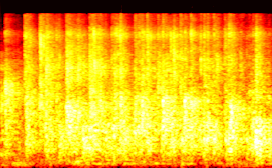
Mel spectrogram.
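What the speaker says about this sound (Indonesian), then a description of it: "Tepuk tangan" A school class applauds a student group, giving a steady burst of brisk, dense handclaps in a room that holds evenly loud throughout.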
